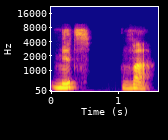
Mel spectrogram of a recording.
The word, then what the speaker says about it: mitzvah: You see under the letter vav, the ah vowel, the komatz. Okay? So that's why we pronounce it mitzvah.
